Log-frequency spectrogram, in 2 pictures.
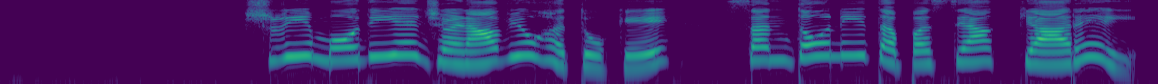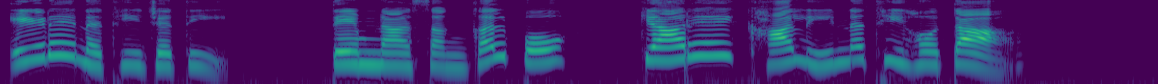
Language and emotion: Gujarati, neutral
